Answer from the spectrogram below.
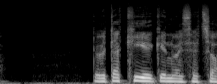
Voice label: "cig", welsh

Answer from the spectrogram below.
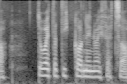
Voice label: "digon", Welsh

